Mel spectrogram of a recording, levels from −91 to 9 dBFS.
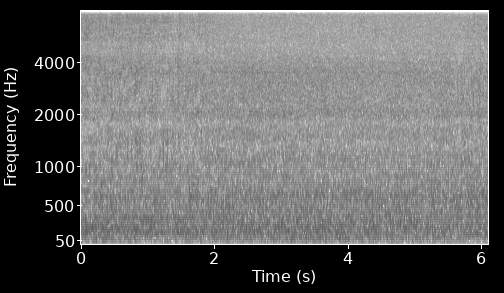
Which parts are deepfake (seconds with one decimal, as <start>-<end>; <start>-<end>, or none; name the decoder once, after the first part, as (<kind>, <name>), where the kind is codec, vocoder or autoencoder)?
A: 0.0-1.9 (vocoder, HiFi-GAN); 5.6-6.1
